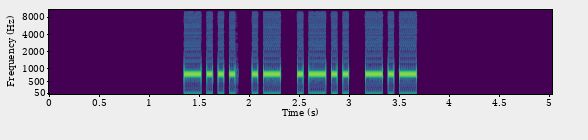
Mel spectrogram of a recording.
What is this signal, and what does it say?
Morse code, heard as a keyed tone, about 21 wpm, 800 Hz. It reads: BALK
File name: Bs @20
